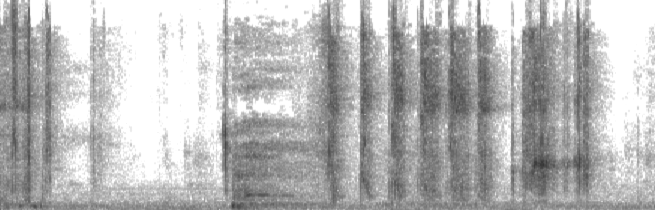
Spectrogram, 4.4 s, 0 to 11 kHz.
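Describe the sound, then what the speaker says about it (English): A series of crisp mechanical clicks, close up and fairly quick, a handful in a row with short gaps, as the turret of a Vortex Crossfire II 3-9x50 rifle scope turns through its detents. "you can twist them with a noticeable click on your right and left"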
